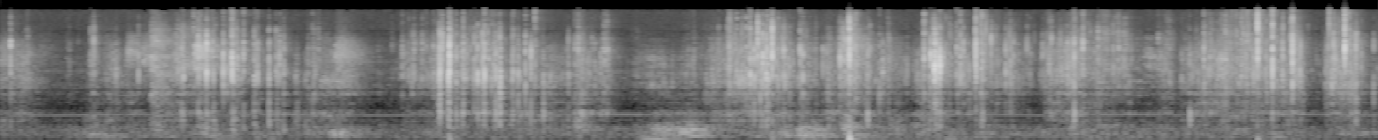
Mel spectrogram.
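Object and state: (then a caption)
Sequin fabric pouch. Long chrome nails tap and scratch across a small zippered pouch covered in pink plastic sequins. The result is bursts of bright, crinkly scratching and sharp little clicks, almost all in the high range, coming in uneven waves with brief quiet gaps between strokes.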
